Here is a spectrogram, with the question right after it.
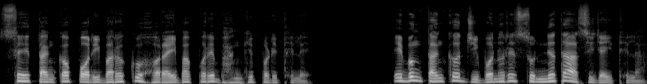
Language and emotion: Odia, sad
